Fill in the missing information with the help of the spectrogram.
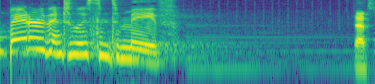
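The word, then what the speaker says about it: Meadhbh: You know better than to listen to Maeve. That's how you pronounce that?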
